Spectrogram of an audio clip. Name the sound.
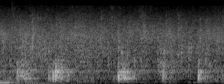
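green peas frying in oil for vangibath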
